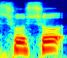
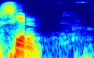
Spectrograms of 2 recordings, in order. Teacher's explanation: Ada desisannya, mengalir nafasnya, mengalir suaranya. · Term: huruf sin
